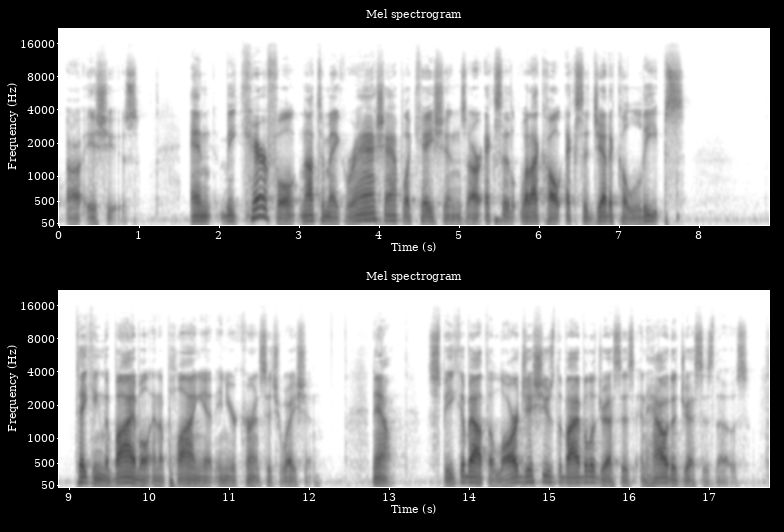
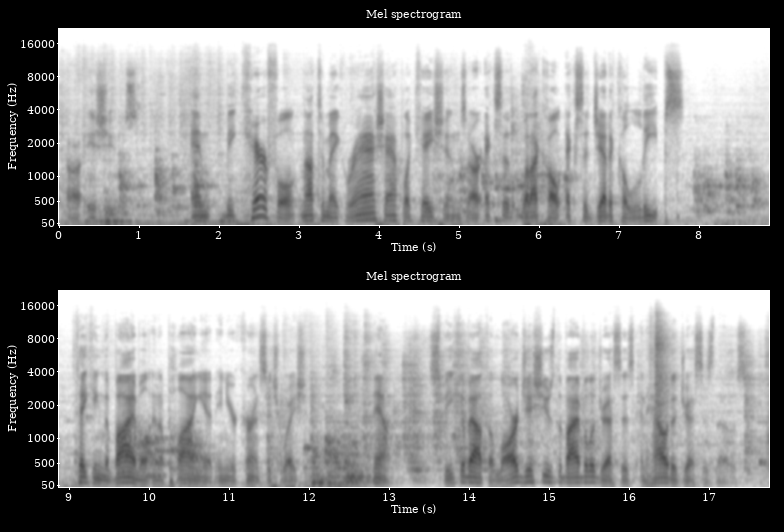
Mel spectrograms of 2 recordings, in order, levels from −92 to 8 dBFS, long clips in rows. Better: first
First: none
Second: animal sounds; loud; throughout; 8 dB below the speech

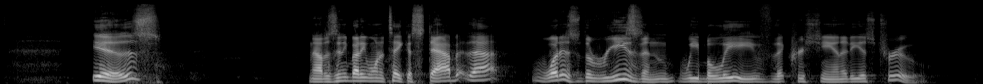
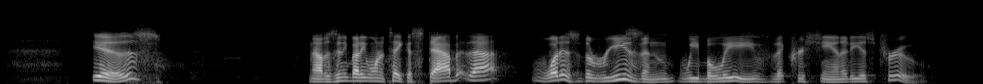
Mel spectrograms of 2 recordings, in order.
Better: first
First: none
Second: muffled; slightly; fading above 4 kHz

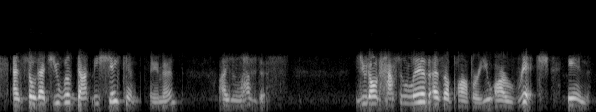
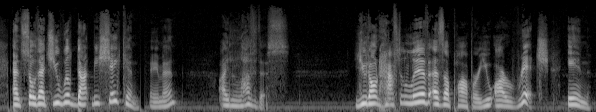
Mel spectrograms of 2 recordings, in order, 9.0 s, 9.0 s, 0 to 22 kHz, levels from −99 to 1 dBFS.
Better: second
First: phone-call audio; poor line; nothing above 3 kHz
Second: none

